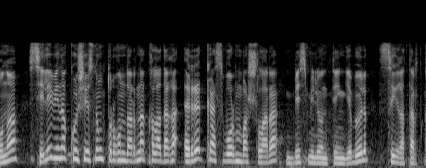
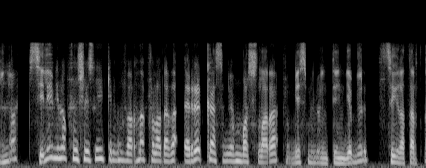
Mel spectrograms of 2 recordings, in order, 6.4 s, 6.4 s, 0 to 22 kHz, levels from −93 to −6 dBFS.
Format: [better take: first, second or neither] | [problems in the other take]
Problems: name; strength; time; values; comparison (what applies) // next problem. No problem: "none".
first | noise reduction (neural diffusion model UNIVERSE++)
